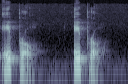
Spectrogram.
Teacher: We have to use the ol sound for the last syllable. Ol, like in little, table, ol. It's a closed, relaxed sound. Plus the dark L, ol.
